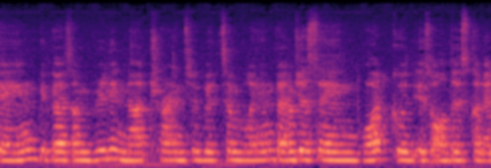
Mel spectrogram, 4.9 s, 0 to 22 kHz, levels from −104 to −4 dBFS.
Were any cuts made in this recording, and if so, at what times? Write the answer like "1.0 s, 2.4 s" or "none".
2.9 s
